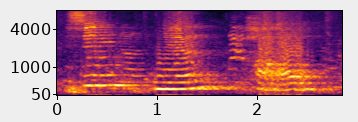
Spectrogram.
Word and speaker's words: 新年好: And how do you pronounce it? 新年好.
